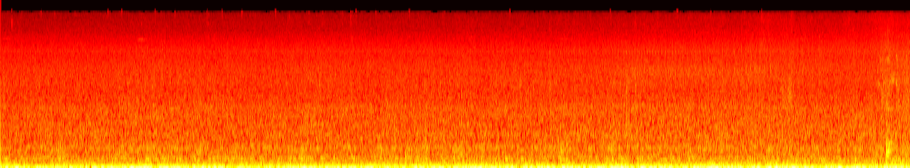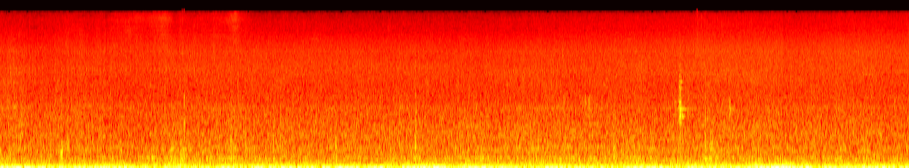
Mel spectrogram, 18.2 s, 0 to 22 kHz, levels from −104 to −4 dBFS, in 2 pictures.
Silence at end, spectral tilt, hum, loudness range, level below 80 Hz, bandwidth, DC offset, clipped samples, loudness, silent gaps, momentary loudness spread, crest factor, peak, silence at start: 0 s; -4.5 dB/octave; none; 3 LU; -24 dBFS; 13 kHz; under 0.1%; under 0.1%; -31 LUFS; none; 4 LU; 14 dB; -4 dBFS; 0 s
